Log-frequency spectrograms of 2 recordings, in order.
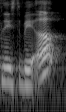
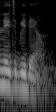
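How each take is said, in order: First: Pitch going up. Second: Pitch going down. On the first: Coach asking viewers about tone, pitch going up. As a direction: voice lifting sharply on "up". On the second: Coach offering the other choice, pitch going down. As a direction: lower voice settling on "down". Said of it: "does it need to be down". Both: Shown as a demonstration.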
